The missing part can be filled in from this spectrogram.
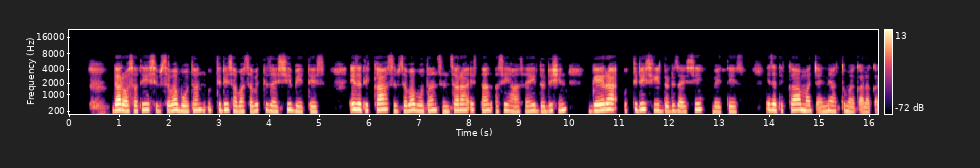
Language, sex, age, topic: Gamo, female, 25-35, government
